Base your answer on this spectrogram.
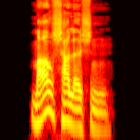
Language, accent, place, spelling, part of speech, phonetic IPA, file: German, Germany, Berlin, marshallischen, adjective, [ˈmaʁʃalɪʃn̩], De-marshallischen.ogg
- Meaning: inflection of marshallisch: 1. strong genitive masculine/neuter singular 2. weak/mixed genitive/dative all-gender singular 3. strong/weak/mixed accusative masculine singular 4. strong dative plural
